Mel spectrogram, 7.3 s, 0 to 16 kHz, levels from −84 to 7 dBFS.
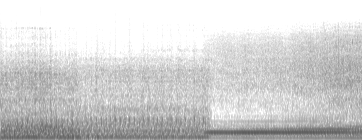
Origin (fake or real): real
